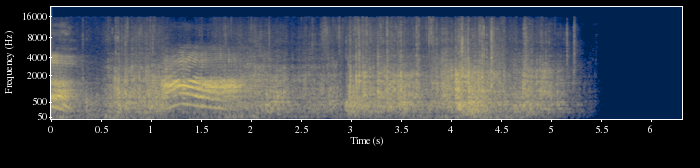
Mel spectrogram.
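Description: Boys' voices grunting and crying out with effort, two strained calls that rise and fall in pitch within the first two seconds, then rougher voices; the sound cuts off suddenly a little after five seconds.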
